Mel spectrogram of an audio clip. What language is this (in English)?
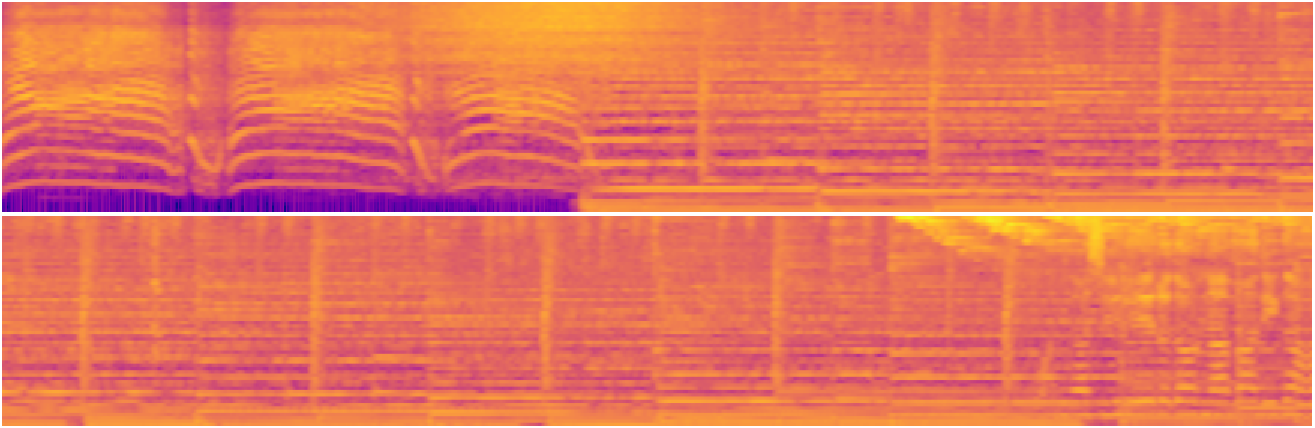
Romanian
